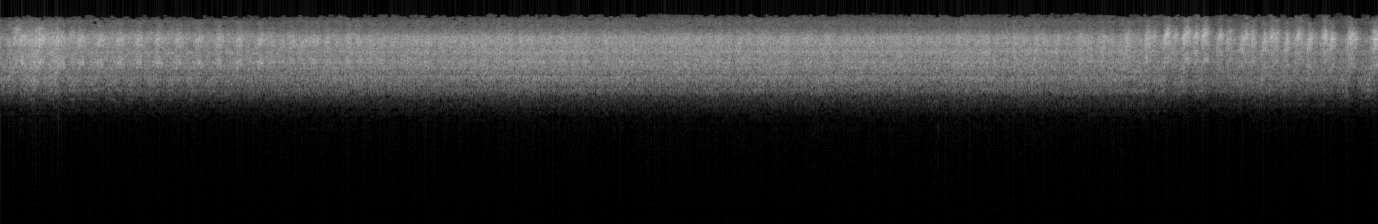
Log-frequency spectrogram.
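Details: Cicadas in a loud mass chorus after emerging from about ten years underground, before flying off; a dense, steady, high buzzing hiss that fills the whole clip without pause.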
